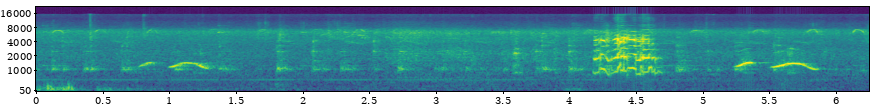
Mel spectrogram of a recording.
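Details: Sulawesi red-breasted parakeet repeats a smooth arched whistle, twice early and twice near the end, interrupted by one rough squawk over a quiet hiss.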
